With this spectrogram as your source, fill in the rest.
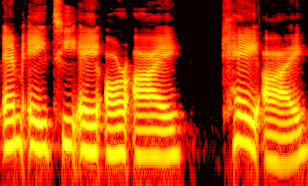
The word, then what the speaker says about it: Matariki: very cool um okay the way the word is spelled m a t a r i Ki if you would like to learn more about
